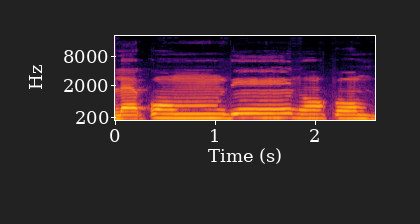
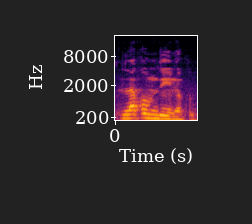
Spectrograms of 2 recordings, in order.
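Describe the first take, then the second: First: The m sound is held long and nasal. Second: The m sound is short and plain. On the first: The speaker calls it wrong. "আমরা কিন্তু এখানে বলতেছি না ... মিমে টানতেছি না" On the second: The speaker calls it right. "Just"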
